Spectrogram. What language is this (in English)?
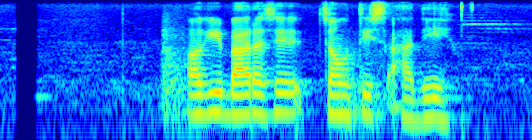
Nepali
